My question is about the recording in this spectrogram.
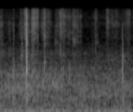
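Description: Steady low outdoor background rumble with a sharp small click about half a second in and a fainter click near the end, from the plastic parts of a car side mirror and its adjuster handle being handled.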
